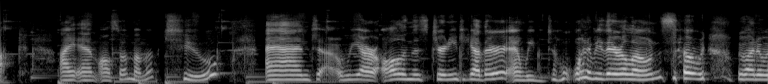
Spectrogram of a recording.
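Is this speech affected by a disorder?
No.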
